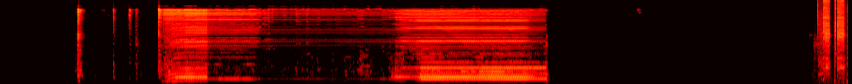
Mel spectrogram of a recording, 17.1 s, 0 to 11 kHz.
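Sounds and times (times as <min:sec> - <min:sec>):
electric hair clipper buzzing: 0:03.2 - 0:08.1, 0:16.4 - 0:17.0
clicks: 0:16.3 - 0:17.0.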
